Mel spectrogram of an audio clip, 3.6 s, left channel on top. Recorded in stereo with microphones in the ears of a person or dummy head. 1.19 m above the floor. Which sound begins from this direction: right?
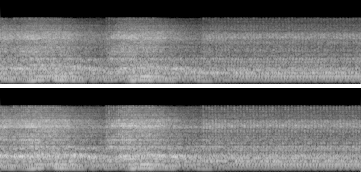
An engine running, at 0.0 s.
